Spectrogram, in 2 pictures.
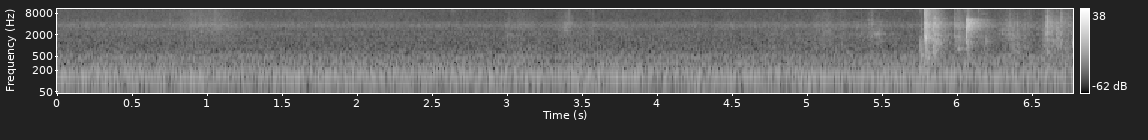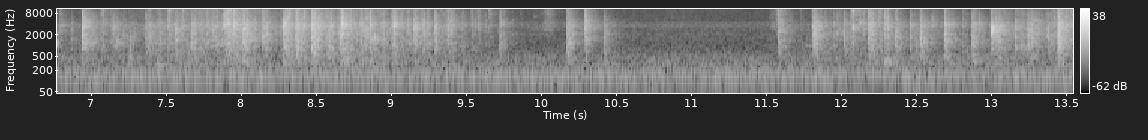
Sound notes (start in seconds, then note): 3.9 sliding, tapping, and pitter-pattering; 11.6 tapping and clattering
